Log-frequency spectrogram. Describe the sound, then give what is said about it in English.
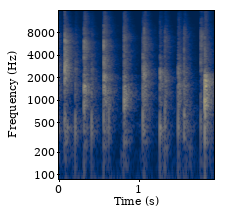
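Steady, rhythmic hand clapping welcoming a live, in-person guest: about eight sharp, crisp claps in two seconds, evenly spaced like a small round of applause, with no voices over it. “Round of applause.”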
